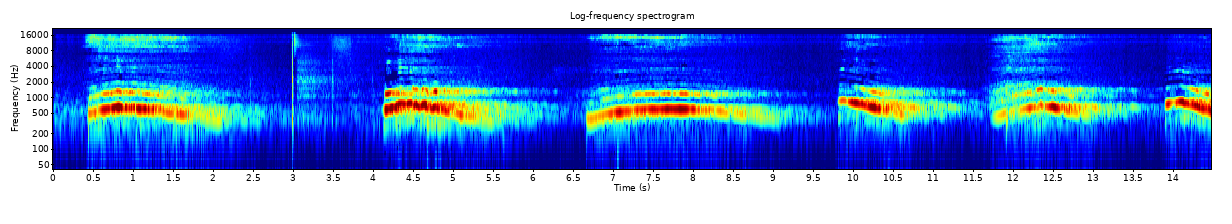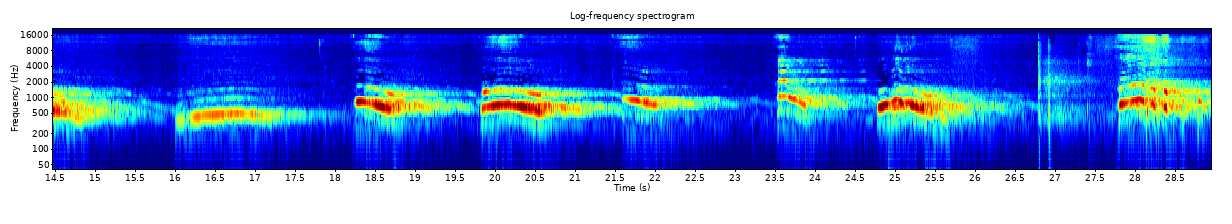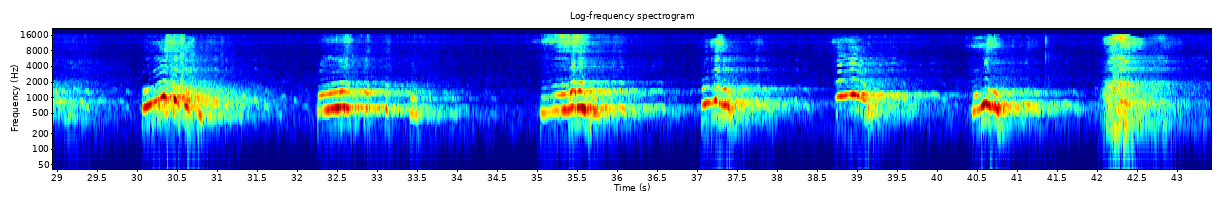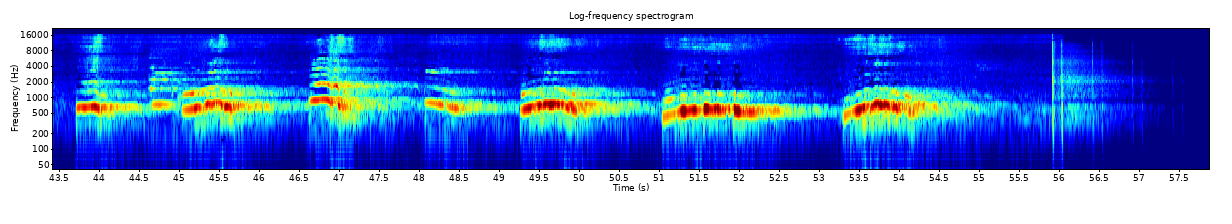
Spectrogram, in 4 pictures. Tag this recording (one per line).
scream
funny
ghost
scary
souls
